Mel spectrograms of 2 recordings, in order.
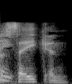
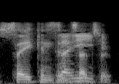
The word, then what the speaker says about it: Seiken Densetsu: Well, no, Seiken. It's three syllables. Seiken Densetsu.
